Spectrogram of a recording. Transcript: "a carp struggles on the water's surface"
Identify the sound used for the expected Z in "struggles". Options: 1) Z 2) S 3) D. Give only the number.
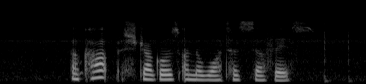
1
